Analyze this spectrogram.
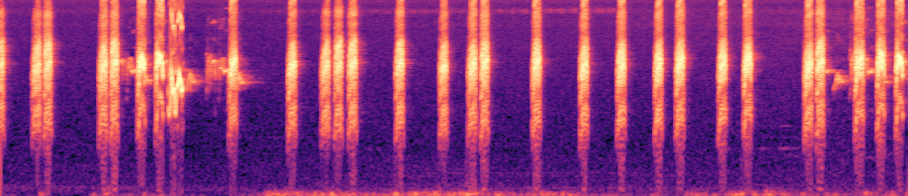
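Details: Sooty-headed bulbul challenging a rival in song: a quick warbled phrase early, then a steady stream of crisp high chirps, a short warble near the end, over soft low hum.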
